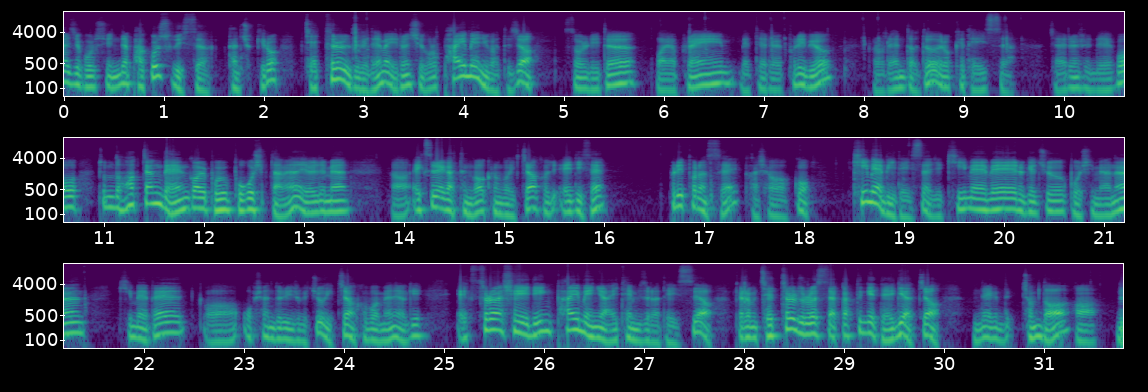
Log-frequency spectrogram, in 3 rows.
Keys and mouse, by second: 0.3 middle click, 2.9 z, 6.3 z, 7.1 z, 8.0 z, 9.4 z, 13.8-17.5 drag.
